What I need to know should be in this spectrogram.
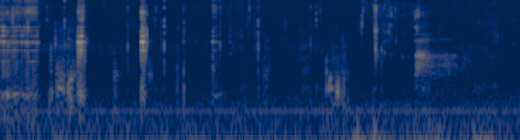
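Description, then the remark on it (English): A drink is sipped for an ASMR segment: a few short, wet slurps and lip smacks in irregular bursts over a faint steady hum, with no talking. “She has your fingers like this while I'm taking a sip. I want a good one.”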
